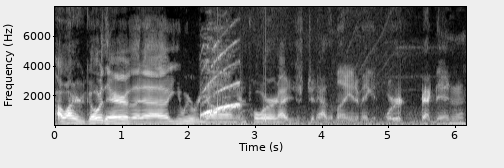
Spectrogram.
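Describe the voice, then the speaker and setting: Over noticeable background noise, a man with an American accent talks at a moderate pace with big swings in loudness. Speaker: gamer. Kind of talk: casual chat.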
